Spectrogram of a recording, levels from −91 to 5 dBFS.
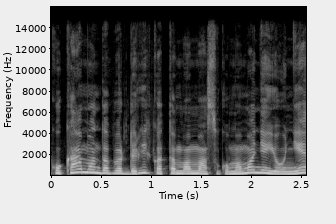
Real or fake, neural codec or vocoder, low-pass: real; none; 14.4 kHz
